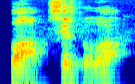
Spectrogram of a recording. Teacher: देखो एकलौता वह है, वह आपका एक ऐसा एकलौता वह है जो आपका दंतोष्ठ होता है, जो कि दांत और ओठ से, दांत और ओठ से दोनों से बोला जाता है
